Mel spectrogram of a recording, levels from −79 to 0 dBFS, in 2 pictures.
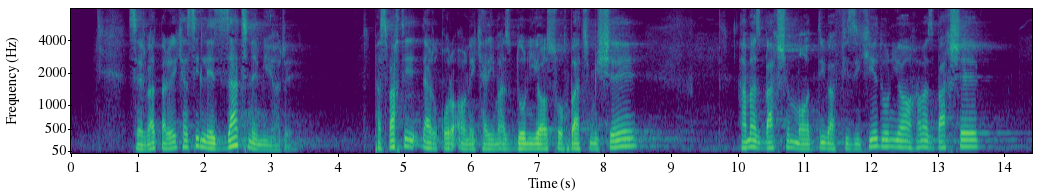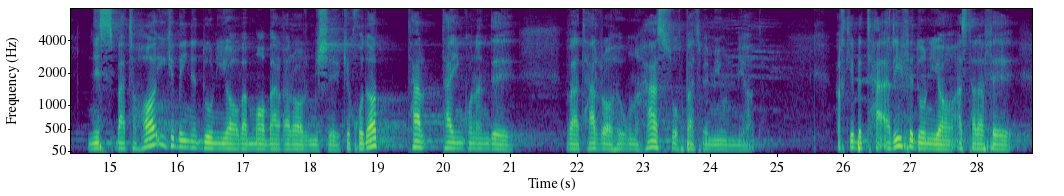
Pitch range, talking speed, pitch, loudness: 100-135 Hz, 105 wpm, 110 Hz, -21 LUFS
